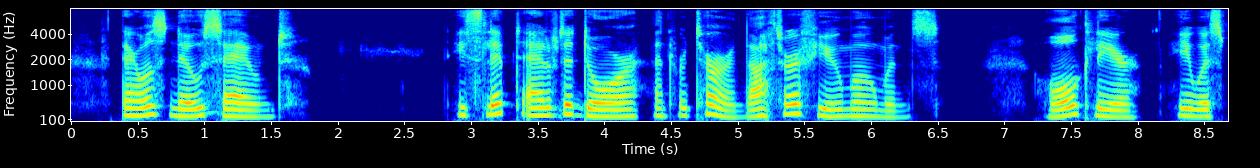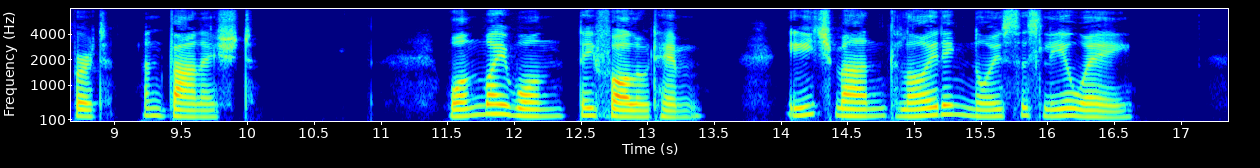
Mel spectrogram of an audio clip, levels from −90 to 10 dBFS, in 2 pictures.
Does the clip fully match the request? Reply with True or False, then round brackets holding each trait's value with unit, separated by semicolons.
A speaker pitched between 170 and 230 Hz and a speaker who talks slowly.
True (185 Hz; 115 wpm)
